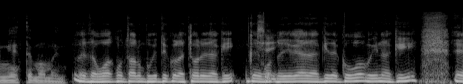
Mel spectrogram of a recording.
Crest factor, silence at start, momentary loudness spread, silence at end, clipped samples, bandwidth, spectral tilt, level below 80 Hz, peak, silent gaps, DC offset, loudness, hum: 10 dB; 0 s; 6 LU; 0 s; under 0.1%; 11.5 kHz; -7.5 dB/octave; -48 dBFS; -14 dBFS; none; under 0.1%; -25 LUFS; none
